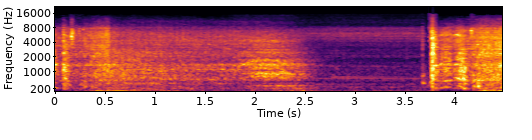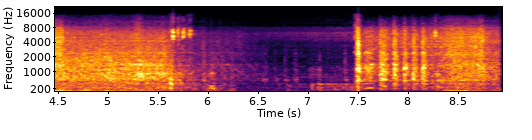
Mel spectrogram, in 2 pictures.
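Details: 2005 Chevy Impala 3.8, warmed up, fuel pressure about 45 dropping to 40, spark present: engine catches, revs briefly, sags and dies, then cranks and restarts; warm-engine stalling traced to a faulty mass airflow sensor.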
